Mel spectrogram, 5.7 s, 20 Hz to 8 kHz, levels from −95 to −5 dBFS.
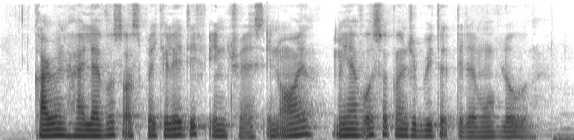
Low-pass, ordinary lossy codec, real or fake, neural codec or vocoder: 7.2 kHz; AAC, 48 kbps; real; none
